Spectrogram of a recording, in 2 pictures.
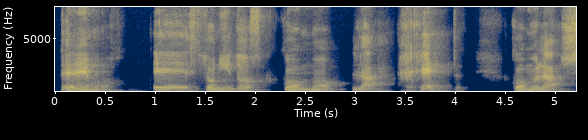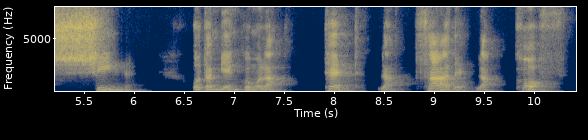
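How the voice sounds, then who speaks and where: A man's voice: medium pitch, animated, drawn-out words, fairly bright tone. A man who is an assyriologist, explaining a lesson during an interview and checking in with his listeners often. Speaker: assyriologist lecturer.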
